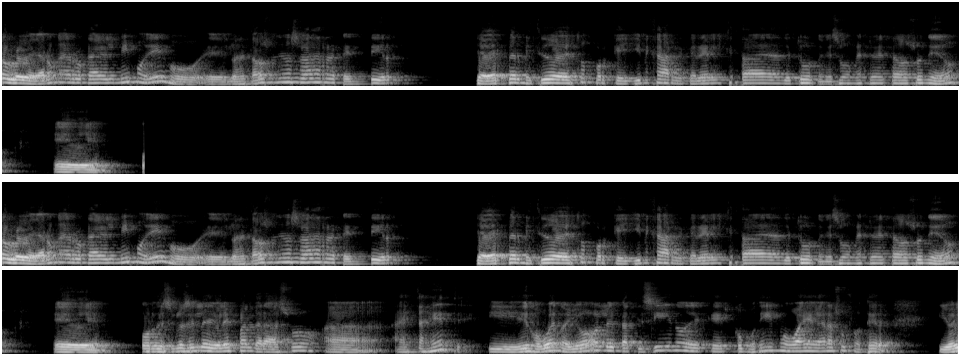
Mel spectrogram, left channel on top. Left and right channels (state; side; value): drops out; left; at 11.0 s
